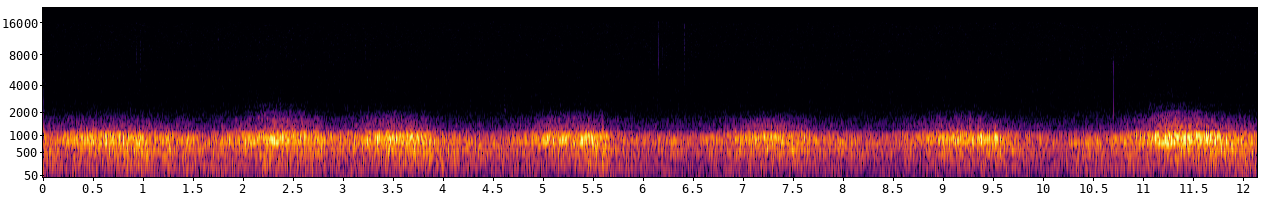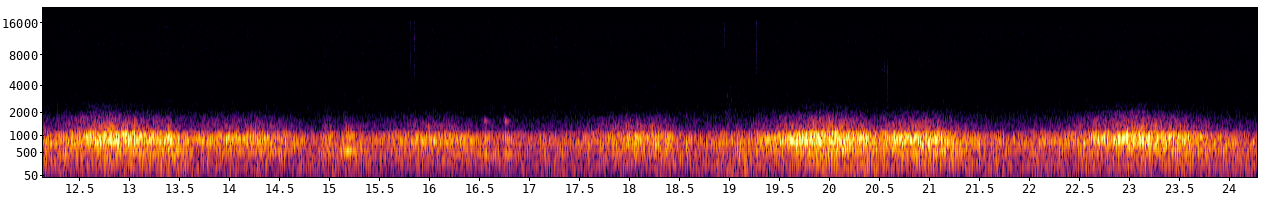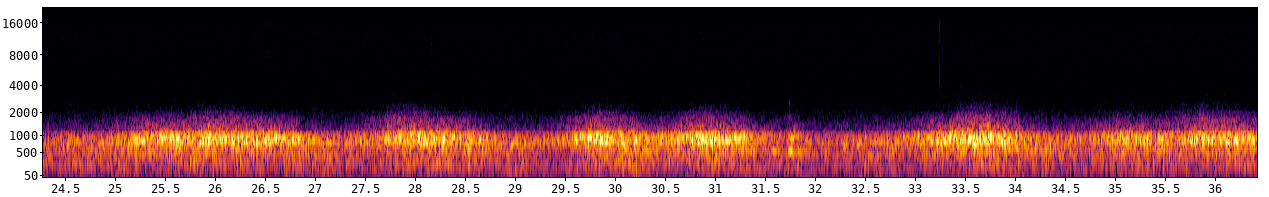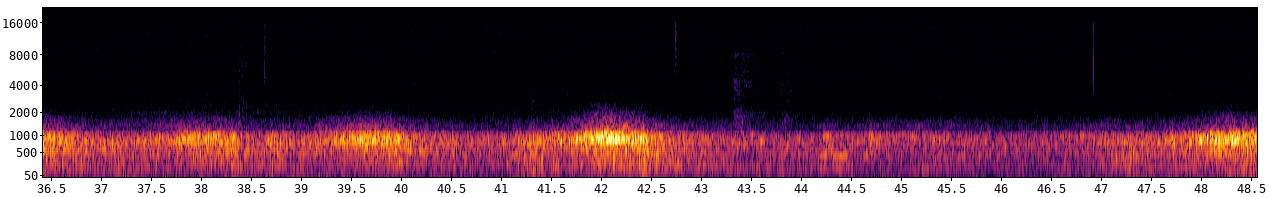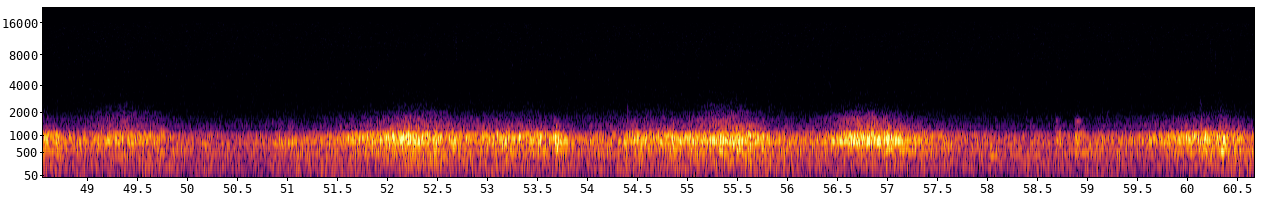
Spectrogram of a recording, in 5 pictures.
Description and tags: BB 0101 catenary
Contact mic recording of the Brooklyn Bridge in New York City, NY, USA. This is the inner southwest catenary cable on the Brooklyn side, sampled from the pedestrian walkway. Recorded April 11, 2011 using a Sony PCM-D50 recorder with Schertler DYN-E-SET wired mic attached to the cable with putty.
contact-microphone, field-recording, PCM-D50, bridge, contact-mic, wikiGong, Brooklyn-Bridge, mic, steel, DYN-E-SET, Schertler, Sony, cable, Brooklyn-side, contact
